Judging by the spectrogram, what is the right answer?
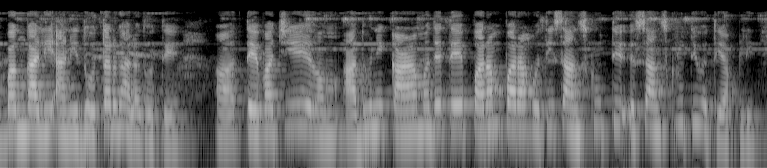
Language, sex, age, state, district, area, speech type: Marathi, female, 18-30, Maharashtra, Thane, urban, spontaneous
